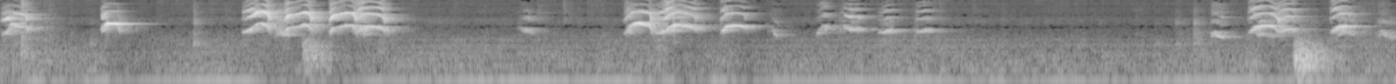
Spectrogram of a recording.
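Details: Several loose cockatiels playing and having fun give a rapid series of stacked, arched chirps and short whistles in clusters, with quieter gaps between bursts and a constant low hum beneath.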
